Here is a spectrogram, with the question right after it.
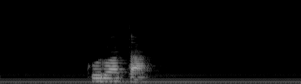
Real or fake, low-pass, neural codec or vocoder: real; 7.2 kHz; none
